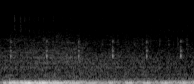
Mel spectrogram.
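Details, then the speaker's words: Mazda 6 2.5L non-turbo on the highway roadside in cold rain after limp mode and check-engine light; scanner shows cylinder 2 misfire, owner suspects an ignition coil; deep uneven idle stumbling about three times a second, running badly with serious misfire. "oh yeah it's running like crap it got a serious misfire"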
